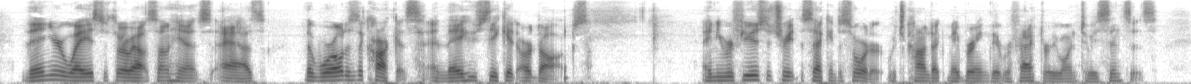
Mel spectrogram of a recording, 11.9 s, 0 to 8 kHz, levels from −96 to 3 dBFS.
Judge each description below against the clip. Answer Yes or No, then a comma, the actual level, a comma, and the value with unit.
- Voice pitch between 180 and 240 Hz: No, low, 125 Hz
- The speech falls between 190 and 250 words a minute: Yes, fast, 205 wpm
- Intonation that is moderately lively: Yes, average, 3.6 semitones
